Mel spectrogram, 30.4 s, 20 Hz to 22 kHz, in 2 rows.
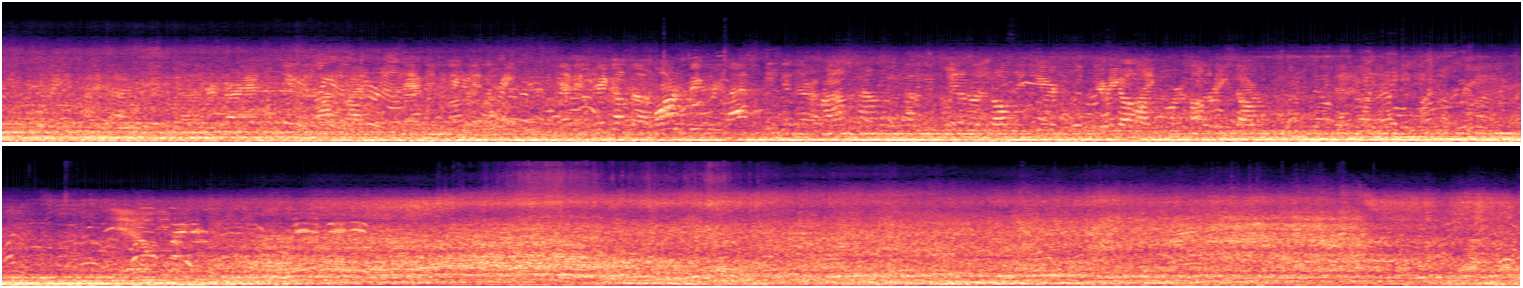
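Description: Dirt late model race cars running at speed on a dirt oval, their V8 engines rising and falling in pitch. The sound becomes a broader, louder rush around twenty seconds in, as the field comes by close.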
